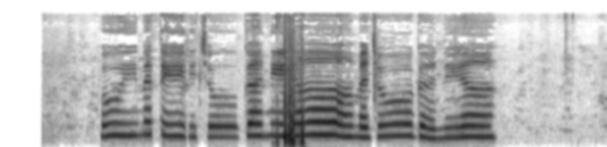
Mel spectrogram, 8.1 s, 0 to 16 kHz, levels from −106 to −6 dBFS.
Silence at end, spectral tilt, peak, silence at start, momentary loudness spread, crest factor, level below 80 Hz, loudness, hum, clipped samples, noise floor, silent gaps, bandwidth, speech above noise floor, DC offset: 1.5 s; -5 dB/octave; 0 dBFS; 1.35 s; 13 LU; 24 dB; -52 dBFS; -23 LUFS; none; under 0.1%; -68 dBFS; none; 11.5 kHz; 45 dB; under 0.1%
